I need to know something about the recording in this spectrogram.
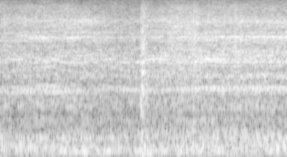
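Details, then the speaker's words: Diesel heater burning hard at full output: steady deep roar with an even hiss, loud enough that any knocking or banging is not distinct. "And when it's really roaring like that, you can't really hear it knocking, like banging too hard."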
